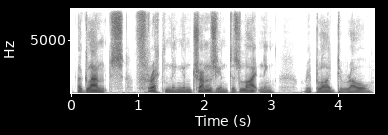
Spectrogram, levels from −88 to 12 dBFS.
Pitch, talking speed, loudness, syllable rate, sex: 105 Hz, 130 wpm, -22 LUFS, 4.2 syllables/s, male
